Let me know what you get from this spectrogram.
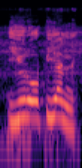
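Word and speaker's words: European: नहीं डिपेंड करता है आपने यूरोपियन वर्ड देखा इसकी स्टार्टिंग ई से है लेकिन इसका साउंड या का निकल रहा है इसलिए ए का प्रयोग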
